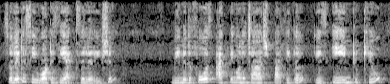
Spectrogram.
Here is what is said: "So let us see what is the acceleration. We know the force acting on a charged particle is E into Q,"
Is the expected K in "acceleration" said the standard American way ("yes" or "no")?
yes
